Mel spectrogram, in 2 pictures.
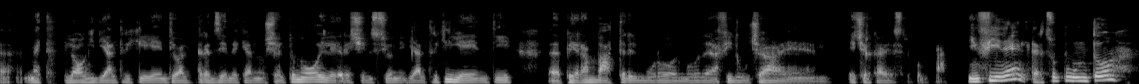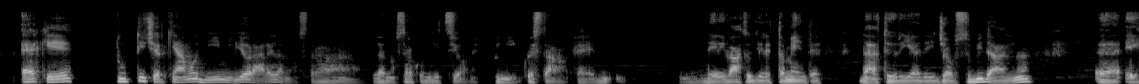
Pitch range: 85-105 Hz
